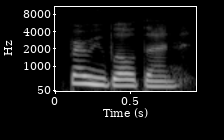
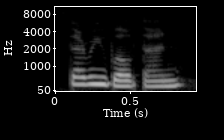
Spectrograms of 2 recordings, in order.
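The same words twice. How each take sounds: First: The line is delivered in an angry tone. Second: The line is delivered in a calm tone.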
